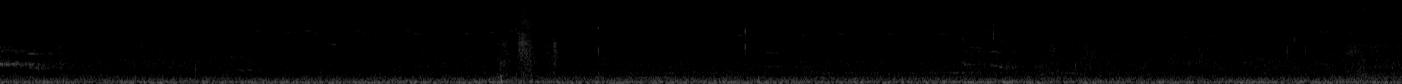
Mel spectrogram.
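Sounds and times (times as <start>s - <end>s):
light ticks: 5.9s - 6.5s, 7.1s - 8.9s.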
